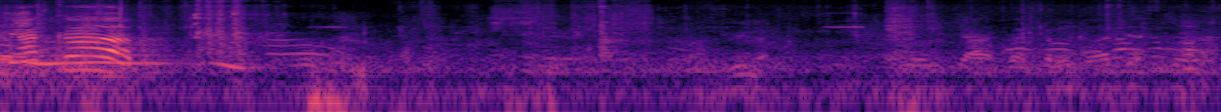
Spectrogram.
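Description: A drawn-out voice call that ends under a second in, then only faint, distant voices.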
